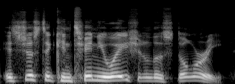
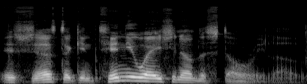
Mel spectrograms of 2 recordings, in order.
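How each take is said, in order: First: Higher, projected character voice; comic plug. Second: Soft reassurance. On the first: Pointing viewers to earlier shorts, higher projected voice. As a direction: announce it brightly to the audience. Promotes shorts, then repeats softer. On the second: Repeats it low and soft. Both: Pretend.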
